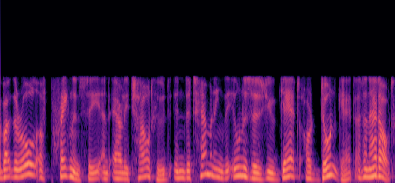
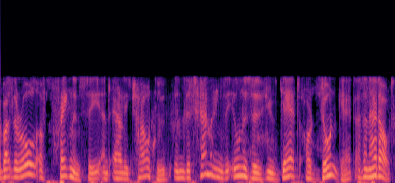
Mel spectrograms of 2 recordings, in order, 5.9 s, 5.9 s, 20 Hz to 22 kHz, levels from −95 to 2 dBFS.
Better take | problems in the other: first | noise reduction (neural mask model Resemble Enhance denoiser)

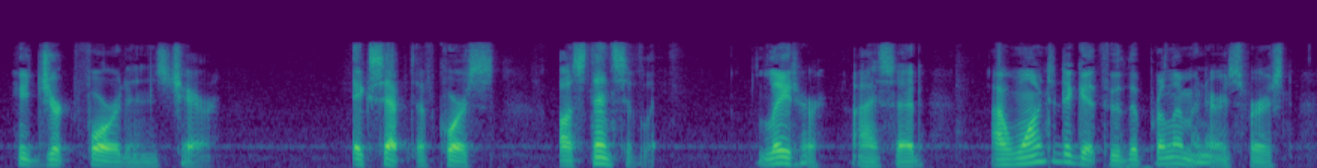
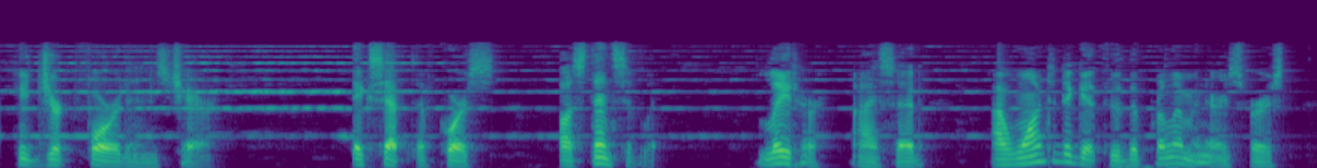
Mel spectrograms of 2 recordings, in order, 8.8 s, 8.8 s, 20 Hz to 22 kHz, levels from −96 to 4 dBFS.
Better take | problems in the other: first | noise reduction (classical method log-MMSE)

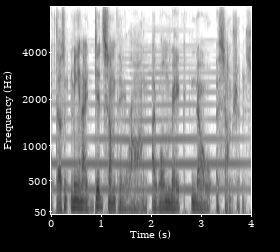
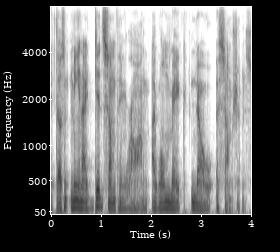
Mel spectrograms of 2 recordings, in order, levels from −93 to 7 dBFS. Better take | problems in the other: second | background sound (Wind instrument, woodwind instrument); 13 dB below the speech

